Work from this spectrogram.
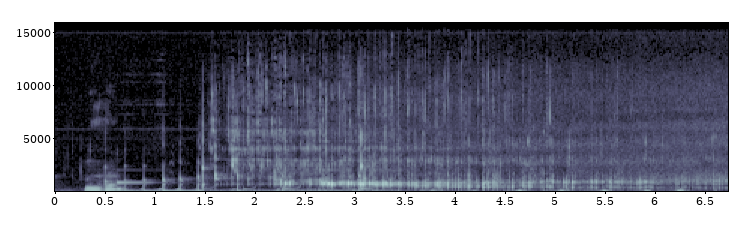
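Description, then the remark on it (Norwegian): Liquid is poured steadily into a glass for several seconds, a bubbly, splashing gurgle whose pitch rises as the glass fills, then trails off into softer trickling. “Har du tenkt på glasset òg?”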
